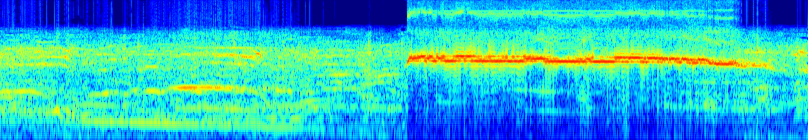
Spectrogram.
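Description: Children and onlookers shouting and cheering over the skate race, then about halfway through a loud, steady, high-pitched whistle blast lasting nearly two seconds that dips in pitch as it stops, with the start of a second short blast near the end.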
